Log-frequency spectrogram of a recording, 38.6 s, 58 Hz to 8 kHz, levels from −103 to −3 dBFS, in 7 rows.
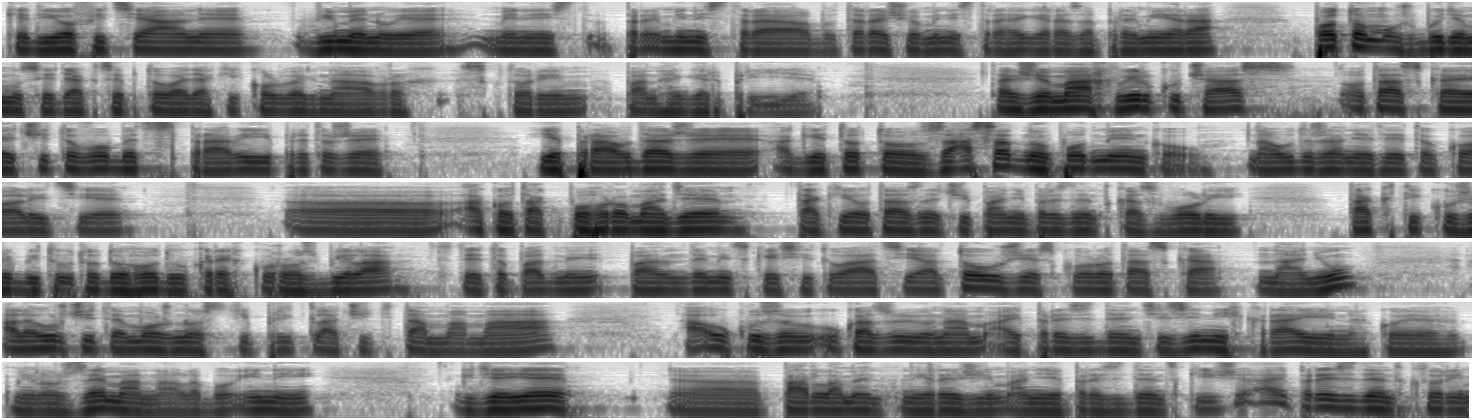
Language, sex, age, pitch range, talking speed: Slovak, male, 40-59, 110-125 Hz, 165 wpm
